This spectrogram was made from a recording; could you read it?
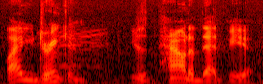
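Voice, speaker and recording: A man's voice: mid-range voice, huge pitch swings, moderate pace, very noisy. A man in an in-character western role-play, bantering in a dry, stubborn drawl.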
